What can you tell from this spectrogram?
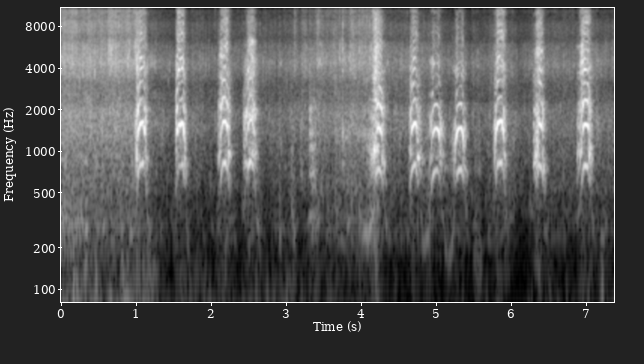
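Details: Tottie the dog barks excitedly beside a bubbling river in full flow: a rapid, fairly even run of a dozen short, bright yaps, roughly two per second, over rushing water.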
